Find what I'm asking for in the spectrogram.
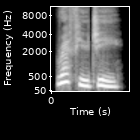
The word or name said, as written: JUDGE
